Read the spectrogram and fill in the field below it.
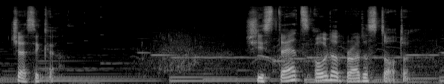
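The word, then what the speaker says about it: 朱志香: Anyway, it's pronounced Jessica.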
